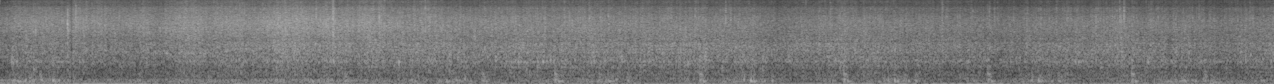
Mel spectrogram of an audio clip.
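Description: Heavy rain beating on a car's roof and windscreen, heard from inside the cabin: a steady dense hiss with a low rumble underneath.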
